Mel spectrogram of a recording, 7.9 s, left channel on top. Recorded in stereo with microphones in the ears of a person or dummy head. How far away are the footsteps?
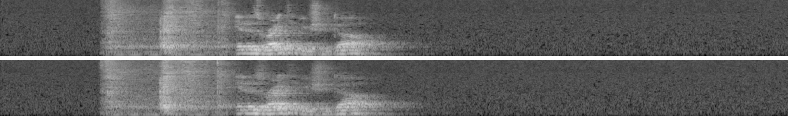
About 5 m.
